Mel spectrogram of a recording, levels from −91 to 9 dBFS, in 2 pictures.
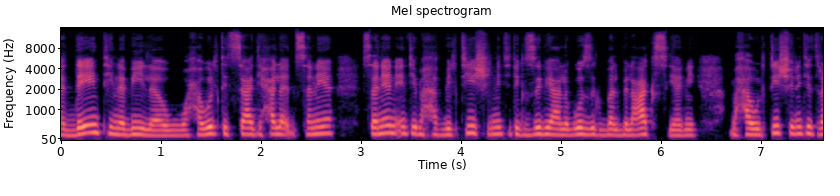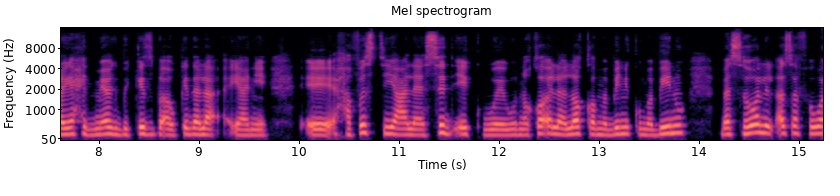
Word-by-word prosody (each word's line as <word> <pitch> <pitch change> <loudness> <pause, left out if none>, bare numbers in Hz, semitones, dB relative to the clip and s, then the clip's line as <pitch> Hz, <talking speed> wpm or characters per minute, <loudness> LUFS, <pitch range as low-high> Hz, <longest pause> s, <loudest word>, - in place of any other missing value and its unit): قد 180 +2 -1
إيه 235 +4 +7
أنتِ 260 -2 -1
نبيلة، 190 -4 0
وحاولتِ 180 +7 -1
تساعدي 205 -1 -1
حالة 205 0 0
إنسانية. 220 +3 -3 0.3
ثانيًا، 220 +3 +1
أنتِ 225 0 -2
ما 210 - -1
حبّيتيش 195 +5 -3
إن 205 - -3
أنتِ 215 0 -5
تكذبي 205 +1 0
على 185 -2 0
جوزِك، 200 +1 +1
بل 180 0 -2
بالعكس. 185 +3 -2
يعني 175 0 -4 0.3
ما - - -6
حاولتيش 200 +5 -1
إن 220 - +2
أنتِ 225 +1 0
تريّحي 210 +1 +1
دماغِك 205 +2 +1
بكذب 195 +1 0
أو 180 - +1
كده 205 +3 +1
لأ. 195 -1 +1
يعني 175 0 -3 0.4
آآ 180 -1 +3
حافظتِ 250 +5 -1
على 190 -4 +1
صدقِك، 210 +1 +1
و 180 0 -1
ونقاء 185 +5 +1
العلاقة 210 0 +3
ما 190 -1 -2
بينِك 210 +4 -1
وما 185 -2 -2
بينُه. 235 +6 +3 0.4
بس 205 +2 +1
هو 240 +3 +7
للأسف، 235 -2 0
هو 225 +1 +4
205 Hz, 180 wpm, -22 LUFS, 185-220 Hz, 0.4 s, إيه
